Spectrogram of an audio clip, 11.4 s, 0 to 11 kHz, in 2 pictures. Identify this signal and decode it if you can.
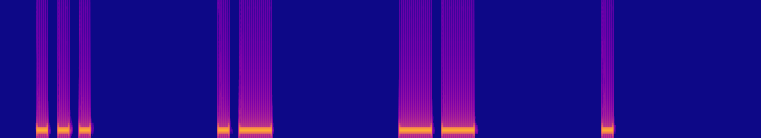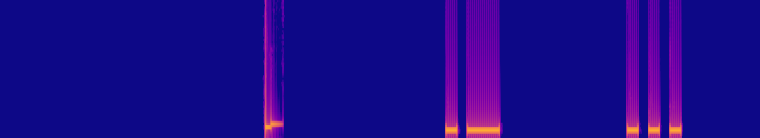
Morse code, heard as a keyed tone, about 15 wpm, spaced as for 7 wpm, 700 Hz. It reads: SAME AS
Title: 4x Character Spacing - Top 300 Words - 15wpm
